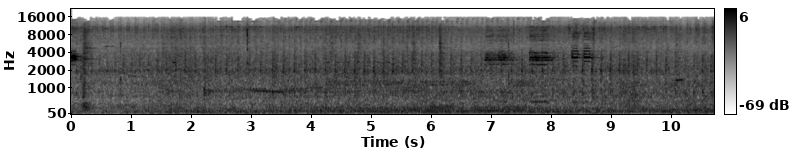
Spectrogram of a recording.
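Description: Heavily loaded freight train rolling along the track: a steady low rumble of its wagons' wheels on the rails.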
